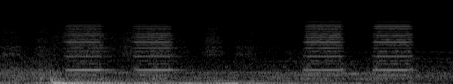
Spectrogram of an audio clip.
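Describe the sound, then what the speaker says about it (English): Electronic alarm in The Devil in Me horror game sounds in repeated bursts of buzzing beeps, fairly faint under a low rumbling background, roughly four pulses spaced about a second apart. "Go deal with that alarm that's going off for whatever fucking reason"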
